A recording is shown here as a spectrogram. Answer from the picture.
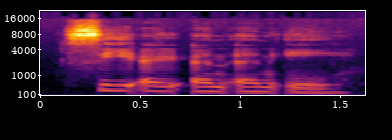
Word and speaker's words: Cannes: How do you pronounce Canne? No, that's not how. C-A-N. Yeah, that is. But it is S on the end, by the way. What is the Cannes Film Festival? Okay. Can. Yeah, it's the Cannes Film.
